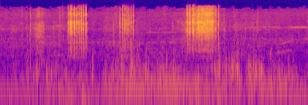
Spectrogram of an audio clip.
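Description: Line running off a conventional saltwater reel in three short bursts, over a steady rumble of wind on the microphone.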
